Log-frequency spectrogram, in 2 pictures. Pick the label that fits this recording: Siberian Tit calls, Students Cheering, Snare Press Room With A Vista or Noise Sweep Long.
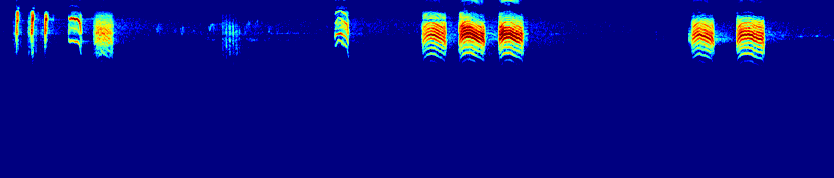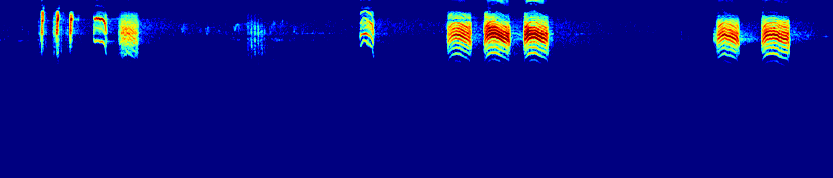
Siberian Tit calls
